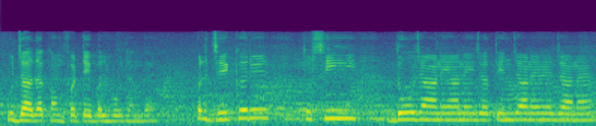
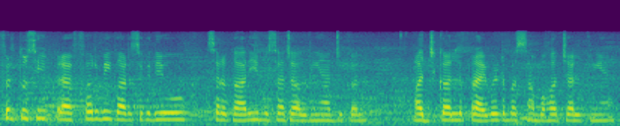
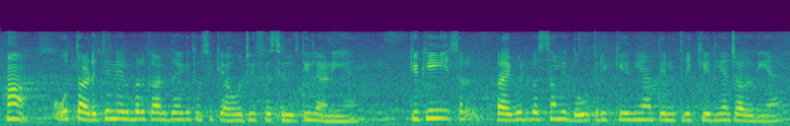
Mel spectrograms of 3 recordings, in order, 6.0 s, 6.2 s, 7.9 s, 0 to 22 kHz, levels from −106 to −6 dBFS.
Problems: constant background noise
